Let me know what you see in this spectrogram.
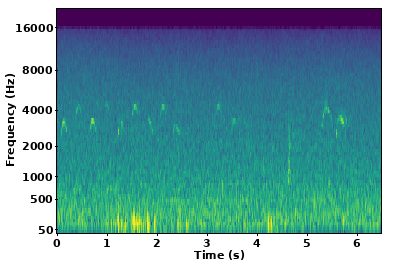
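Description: Faint birdsong: a small bird repeating short, arched, high chirps, with a few soft low thumps about a second in and again about four seconds in.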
